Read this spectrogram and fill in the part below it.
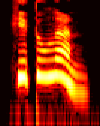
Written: hitungan

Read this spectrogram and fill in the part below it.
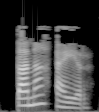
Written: tanah air

